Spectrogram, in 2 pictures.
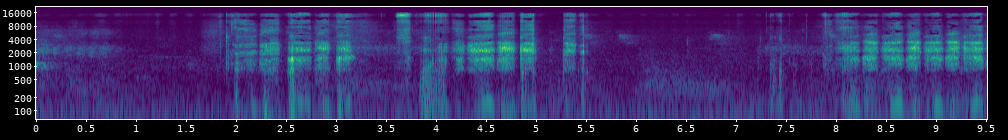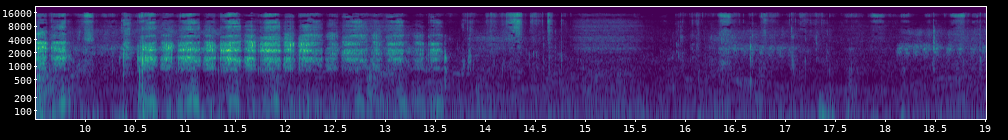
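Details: Pug named Pangpang giving repeated raspy, gruff snorts in bunched bouts separated by short pauses, sometimes growl-like, with quieter breathing between bursts.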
